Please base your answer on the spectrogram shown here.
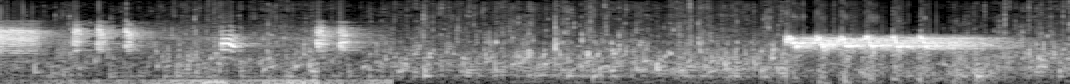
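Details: Drongo song: short stuttered clusters of buzzy chirps at the start, a quiet gap, then a prolonged harsh rasping buzz near the end.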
